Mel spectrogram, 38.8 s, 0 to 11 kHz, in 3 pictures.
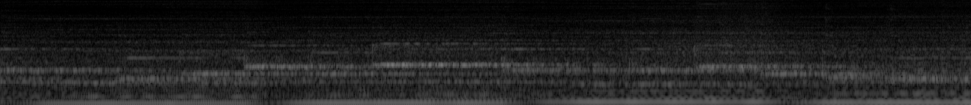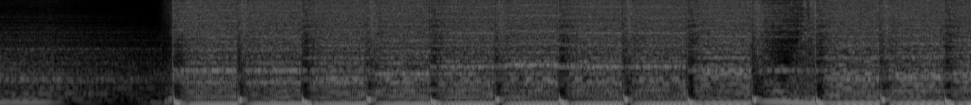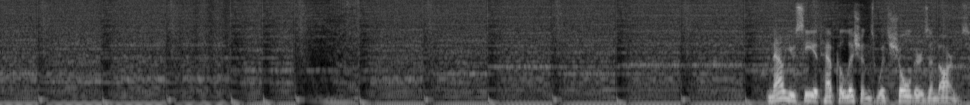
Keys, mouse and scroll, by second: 0.1 click, 3.8 click, 4.5 ctrl+Tab, 4.5 click, 5.4 click, 5.6 space, 8.3 click, 10.1 space, 11.4 click, 11.8 click, 12.2-13.3 scroll down 6, 14.8 click, 15.2 click, 16.4 click, 17.3 middle click, 19.2 click, 20.3 click, 21.1 click, 21.8 click, 22.2 click, 22.8 click, 23.3 click, 23.7 click, 24.2 click, 24.6 click, 24.9-25.3 scroll down 3, 25.3 shift+middle click, 27.8 click, 29.1-30.6 scroll down 5, 33.3 click, 35.7 click, 36.2 space.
